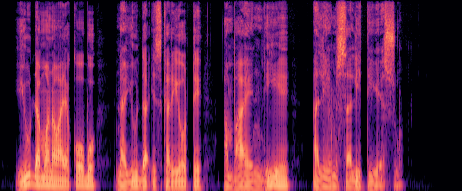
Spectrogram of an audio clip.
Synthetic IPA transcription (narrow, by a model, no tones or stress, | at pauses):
juɗamwanawajakɔɓɔ | najuɗaʔiskaɾiɔtɛ | ambajɛndijɛ | a̰liɛ̰m̩sa̰litijɛ̰su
